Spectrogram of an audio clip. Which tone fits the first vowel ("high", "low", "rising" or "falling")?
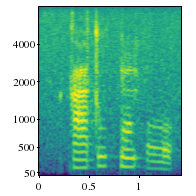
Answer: low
